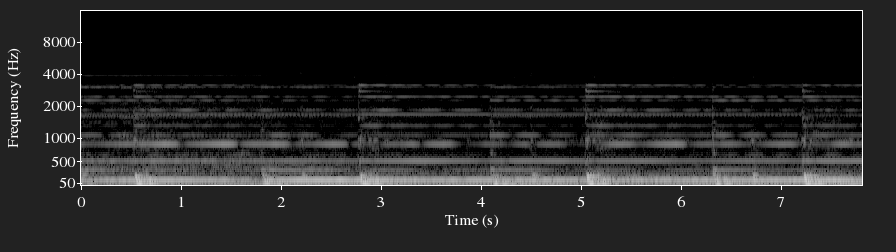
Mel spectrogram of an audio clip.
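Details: Vintage Art Deco mantel clock fitted with a standard Hermle movement: steady low chime tones at slow, even intervals, clear with no buzz or misfire, other shop clocks possibly audible; chime works properly.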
